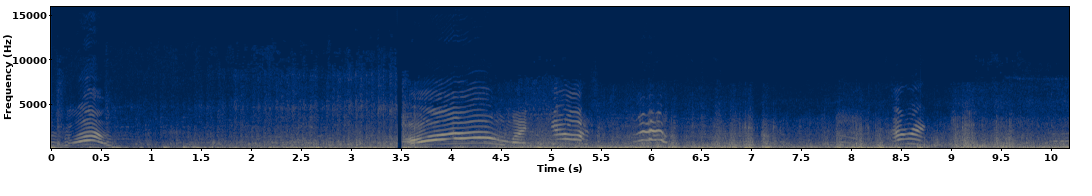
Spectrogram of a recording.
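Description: Riders screaming and whooping on a small roller coaster, with a long rising-and-falling scream about four seconds in and shorter cries after it. Under them runs a steady low rumble of the moving coaster train and wind on the microphone.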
